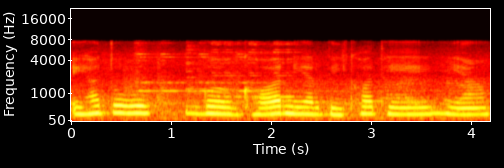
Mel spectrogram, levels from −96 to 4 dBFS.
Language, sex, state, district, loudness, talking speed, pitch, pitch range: Chhattisgarhi, female, Chhattisgarh, Sarguja, -16 LUFS, 85 wpm, 210 Hz, 200-225 Hz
